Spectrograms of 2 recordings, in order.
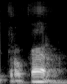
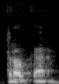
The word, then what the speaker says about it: trocar: los trócares a propósito no se dice trocar se dice trocar ya en la exposición varias veces se han dicho tocar no es tocar esto acá entonces a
